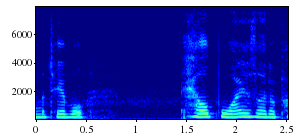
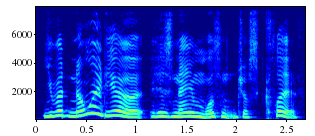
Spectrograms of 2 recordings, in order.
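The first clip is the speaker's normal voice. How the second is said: ordinary delivery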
